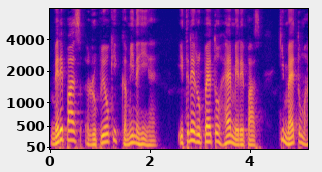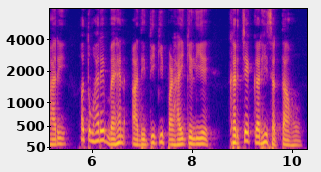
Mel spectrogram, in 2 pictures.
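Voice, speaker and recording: A man voicing a caring, concerned middle-aged father in a cartoon story, giving gentle advice. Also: mid-range voice, expressive, measured pace, lightly acted. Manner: gentle, advising. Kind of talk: Hindi cartoon story dialogue.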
